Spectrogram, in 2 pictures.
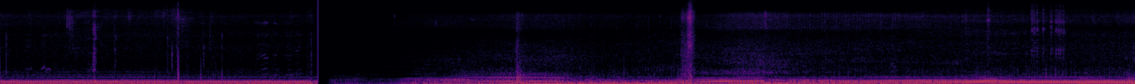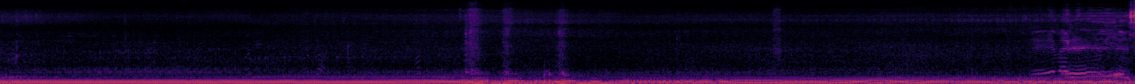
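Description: Car engine idling with a deep, steady rumble, rising briefly in pitch a couple of times around ten and twelve seconds in. The sound cuts out abruptly about four seconds in and fades back up over the next two seconds.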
